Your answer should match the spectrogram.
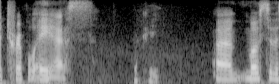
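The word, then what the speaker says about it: AAAS: most of the time in English when there's three A's in a in Three A's in a row it we will say Triple A we'll say Triple A S okay um most of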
